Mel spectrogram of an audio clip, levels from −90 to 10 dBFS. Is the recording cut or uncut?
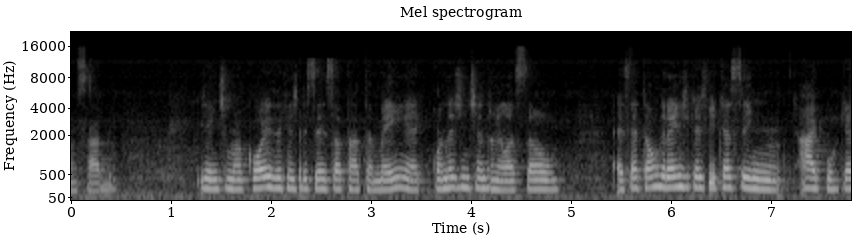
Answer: cut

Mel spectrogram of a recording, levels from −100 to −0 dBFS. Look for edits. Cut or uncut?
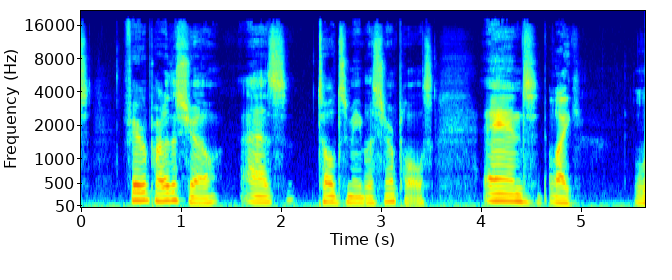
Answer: cut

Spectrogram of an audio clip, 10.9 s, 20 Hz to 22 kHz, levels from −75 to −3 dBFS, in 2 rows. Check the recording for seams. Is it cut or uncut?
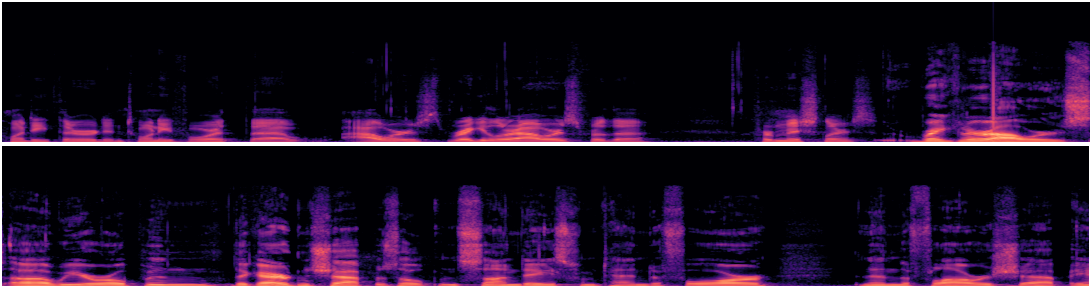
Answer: cut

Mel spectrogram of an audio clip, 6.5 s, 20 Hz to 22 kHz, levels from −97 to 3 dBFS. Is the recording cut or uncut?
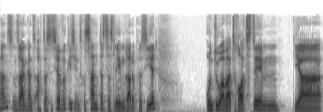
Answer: uncut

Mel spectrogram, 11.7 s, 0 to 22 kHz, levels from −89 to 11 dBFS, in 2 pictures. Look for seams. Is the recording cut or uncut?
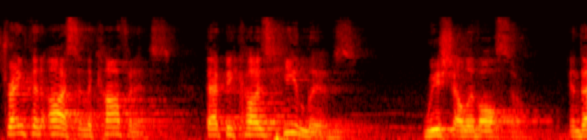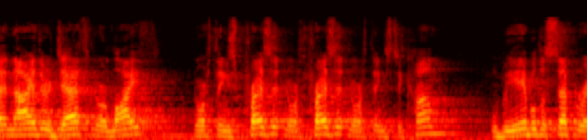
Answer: cut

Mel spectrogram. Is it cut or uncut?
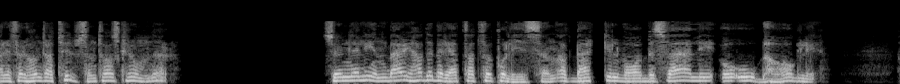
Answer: uncut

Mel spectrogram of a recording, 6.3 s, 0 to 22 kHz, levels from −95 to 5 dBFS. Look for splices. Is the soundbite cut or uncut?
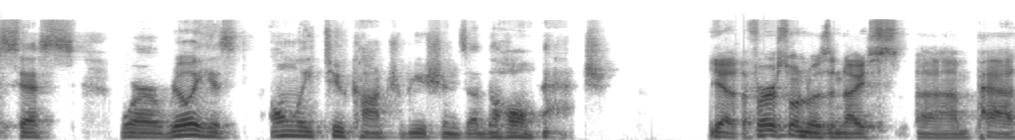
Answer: uncut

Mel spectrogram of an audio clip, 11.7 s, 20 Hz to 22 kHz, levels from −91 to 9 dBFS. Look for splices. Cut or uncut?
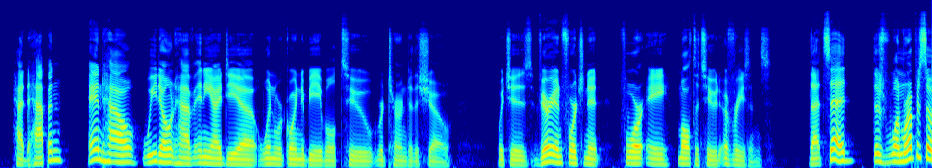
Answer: uncut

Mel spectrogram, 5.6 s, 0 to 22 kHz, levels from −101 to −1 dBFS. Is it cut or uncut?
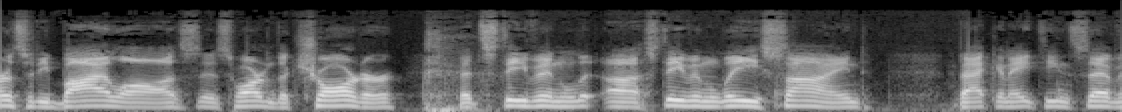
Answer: uncut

